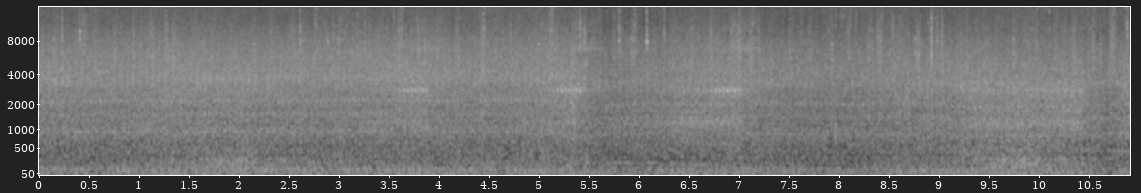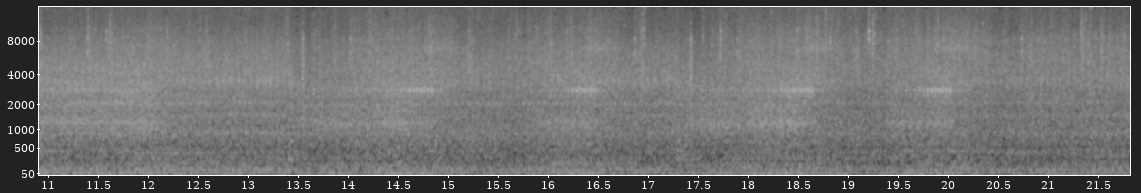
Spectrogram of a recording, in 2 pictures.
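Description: Tyres crunch through snow.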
